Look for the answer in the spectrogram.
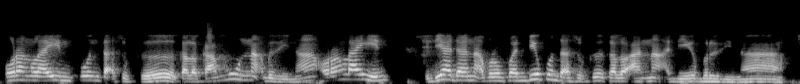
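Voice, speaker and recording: A man with a Malaysian accent voicing a calm male teacher who questions a youth patiently and gently. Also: a little high, moderate pace. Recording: tinny phone-like audio.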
